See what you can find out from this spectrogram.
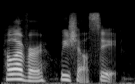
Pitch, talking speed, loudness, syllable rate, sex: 190 Hz, 180 wpm, -19 LUFS, 5.7 syllables/s, female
